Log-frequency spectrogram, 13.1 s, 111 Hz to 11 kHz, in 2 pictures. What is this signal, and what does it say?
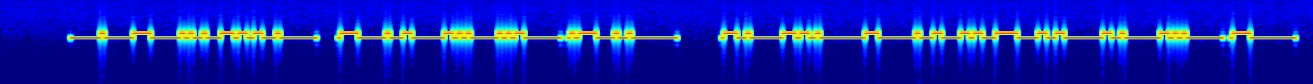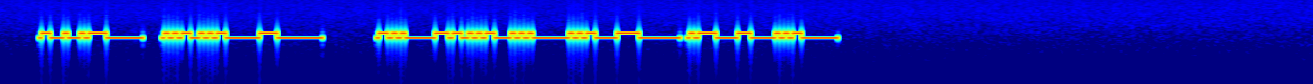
TTY/TDD text telephone tones (45.45 baud Baudot), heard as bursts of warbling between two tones, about 400 Hz shift, 1600 Hz centre. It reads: OF COURSE, MULTIPROCESSOR SYSTEMS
